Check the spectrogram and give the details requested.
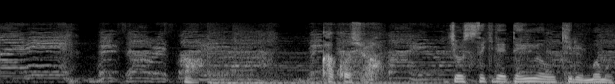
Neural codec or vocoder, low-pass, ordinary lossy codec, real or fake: none; 7.2 kHz; none; real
